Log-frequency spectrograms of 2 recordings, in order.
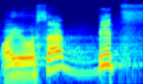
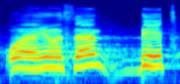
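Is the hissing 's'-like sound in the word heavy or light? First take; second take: heavy; light. First: The 'th' sound is hissed heavily, like an 's'. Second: The 'th' sound has only a slight hiss. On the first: The speaker calls it wrong. "Jangan wa yuthabbit kebanyakan. Wa yusabbit kebanyakan" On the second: The speaker calls it right. "Tapi sedikit saja"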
